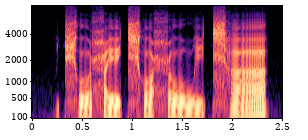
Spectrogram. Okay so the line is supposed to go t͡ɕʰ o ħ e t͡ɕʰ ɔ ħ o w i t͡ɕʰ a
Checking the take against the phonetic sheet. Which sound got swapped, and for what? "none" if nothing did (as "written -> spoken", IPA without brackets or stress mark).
none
